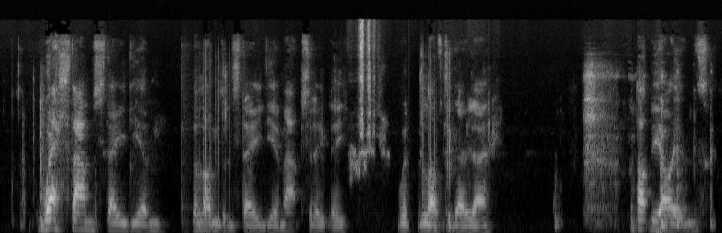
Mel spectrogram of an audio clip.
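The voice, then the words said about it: Welsh accent. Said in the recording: “Said in the Welsh accent, mate. Really well, really suits.”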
